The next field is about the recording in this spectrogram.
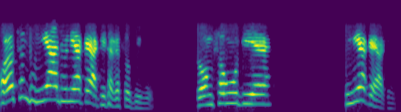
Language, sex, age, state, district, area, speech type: Assamese, female, 60+, Assam, Golaghat, urban, conversation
